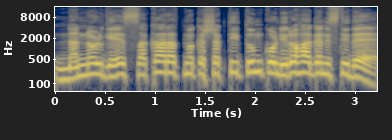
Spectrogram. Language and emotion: Kannada, happy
